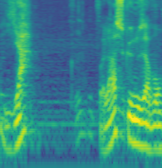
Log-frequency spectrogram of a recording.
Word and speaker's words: Yah: Cette forme se prononce Ya. Voilà ce que nous avons vu tout à l'heure. Cette forme se prononce Ya, que vous venons de lire.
